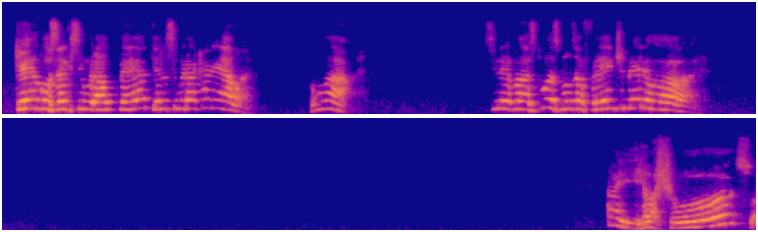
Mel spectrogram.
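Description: A man speaks calmly and clearly close by, giving instructions in short bursts.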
